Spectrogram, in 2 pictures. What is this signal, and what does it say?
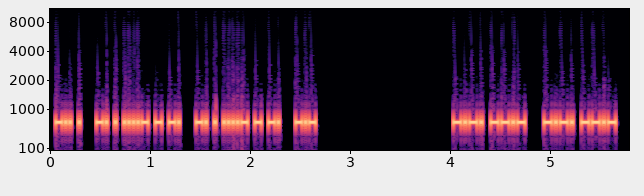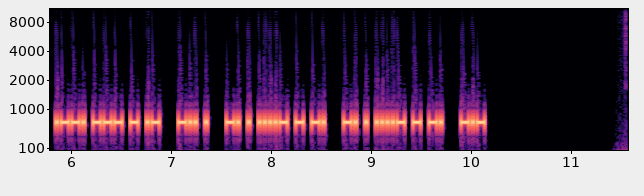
Morse code, heard as a keyed tone, about 59 wpm, 700 Hz. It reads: DE NE4TN NE4TN K CQ CQ POTA DE NE4TN NE4TN K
